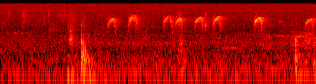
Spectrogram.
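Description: A small bird chirping a quick series of short, high, repeated notes, a little over two a second. A dull thump sounds about a second in, and a few softer knocks near the end.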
